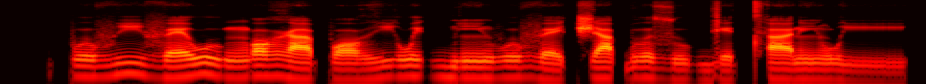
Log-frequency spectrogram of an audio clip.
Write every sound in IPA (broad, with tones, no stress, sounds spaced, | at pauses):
p ʊ˨ v i˦˨ v ɛ˨˦ w u˨ ŋ ɔ˦ ɣ a˨ p ɔ˨ ɣ i˦ w ɪ˦ ɡ͡b ĩ˨ β ʊ˦ v ɛ˨ t͡ʃ a˦˨ ɓ ʊ˦˨ z u˨ ɡ e˨ tʰ a˦ ɾ ĩ˦ w i˨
